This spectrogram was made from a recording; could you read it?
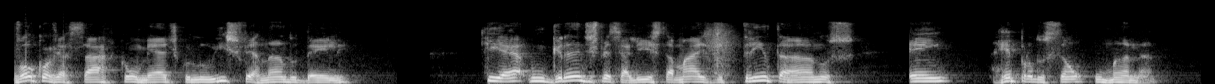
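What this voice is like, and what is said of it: Hoarse, rough voice. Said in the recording (Portuguese): “minha voz está meio, meio avariada com a gripe ... mesmo com a sua rouquidão”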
